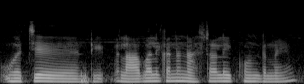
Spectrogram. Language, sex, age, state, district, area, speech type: Telugu, male, 18-30, Telangana, Peddapalli, rural, spontaneous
